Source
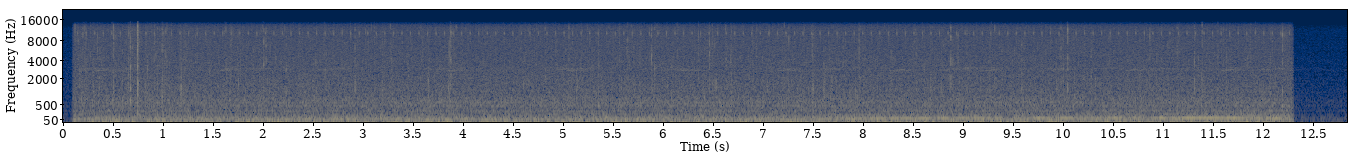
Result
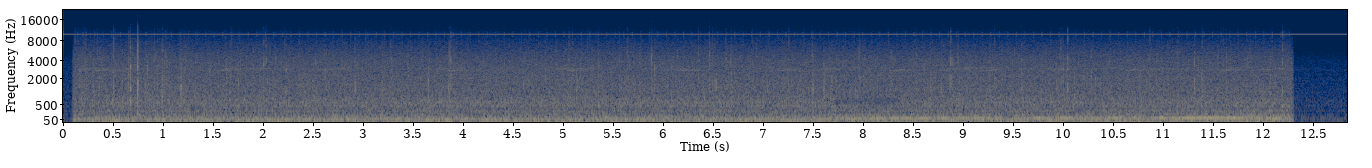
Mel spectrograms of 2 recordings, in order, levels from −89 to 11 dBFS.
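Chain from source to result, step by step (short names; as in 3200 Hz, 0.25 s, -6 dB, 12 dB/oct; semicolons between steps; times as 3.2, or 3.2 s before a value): 7.73–8.38 bell 630 Hz -11.5 dB 0.36 oct; pulse-width modulation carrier 10000 Hz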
